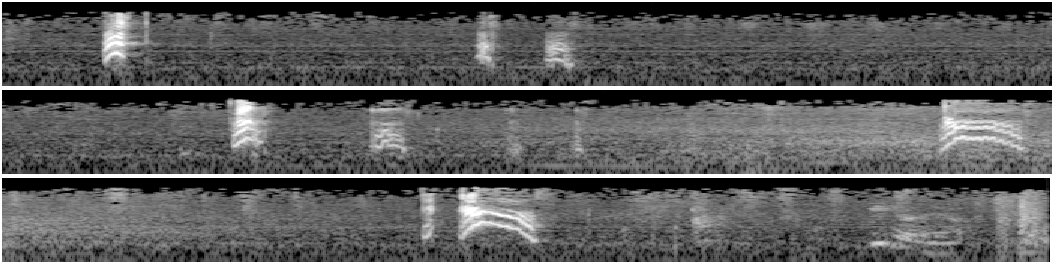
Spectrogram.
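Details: Puppy talking in its sleep: scattered soft squeaks and tiny yips, a few seconds apart, some bending downward in pitch, over a quiet room hum.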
